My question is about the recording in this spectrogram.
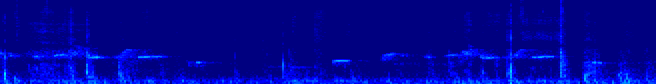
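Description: Faint, soft whistling: a string of short, steady notes stepping up and down in pitch, over quiet rustles of calico fabric and thread being handled during hand-sewing.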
